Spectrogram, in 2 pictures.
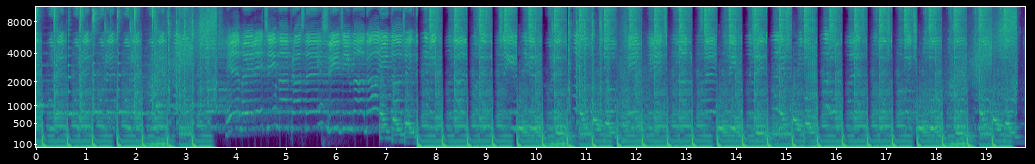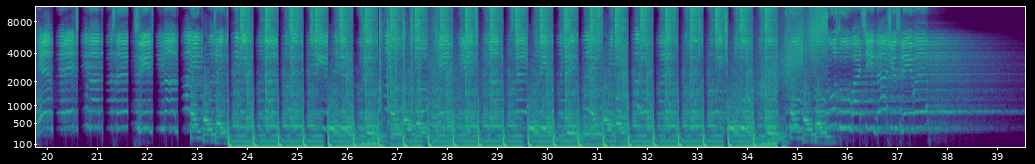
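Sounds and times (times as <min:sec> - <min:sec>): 
phonk music: 0:00.0 - 0:04.4, 0:06.8 - 0:19.9, 0:22.9 - 0:36.2.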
